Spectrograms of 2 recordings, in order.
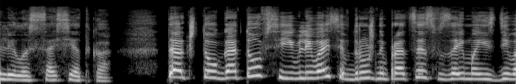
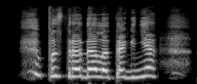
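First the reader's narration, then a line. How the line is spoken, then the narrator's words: Laughing. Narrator (Russian): рассмеялась Кикимора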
